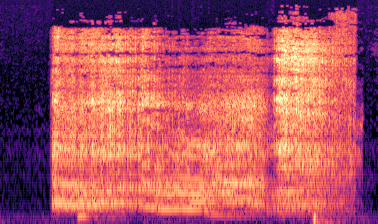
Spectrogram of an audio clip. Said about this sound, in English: Tiger! It's a tiger!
